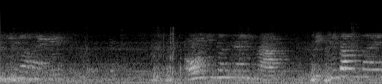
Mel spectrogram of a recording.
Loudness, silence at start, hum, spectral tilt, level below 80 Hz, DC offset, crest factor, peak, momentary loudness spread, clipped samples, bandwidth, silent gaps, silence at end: -27 LUFS; 0 s; none; -8 dB/octave; -42 dBFS; under 0.1%; 18 dB; -8 dBFS; 12 LU; under 0.1%; 10.5 kHz; none; 0 s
